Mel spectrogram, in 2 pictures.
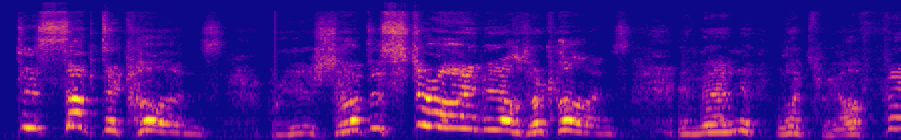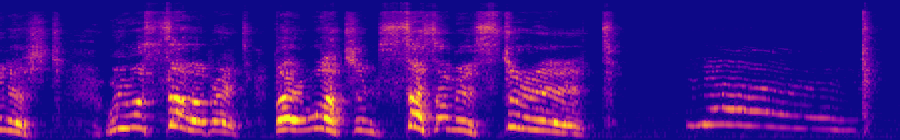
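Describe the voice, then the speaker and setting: A put-on character voice with a high pitch stretches out at a very slow pace while making very wide pitch swings. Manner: menacing, then silly.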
